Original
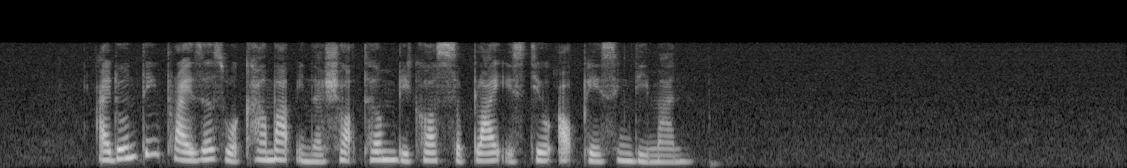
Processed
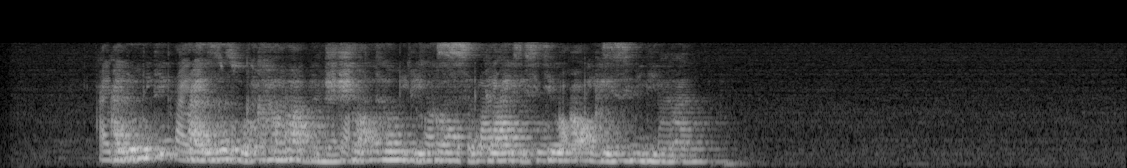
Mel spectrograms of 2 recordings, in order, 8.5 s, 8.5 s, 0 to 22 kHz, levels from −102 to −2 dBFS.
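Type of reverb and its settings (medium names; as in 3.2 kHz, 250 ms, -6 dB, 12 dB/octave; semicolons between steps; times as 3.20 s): plate-style reverb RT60 0.71 s, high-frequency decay 0.45×, pre-delay 75 ms, DRR -8 dB; trim -10.5 dB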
